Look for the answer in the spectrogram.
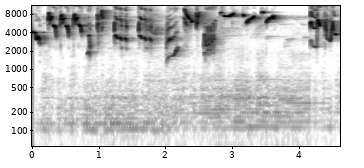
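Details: Orange-headed thrush in Sidoarjo, East Java, singing isian full song for tutoring contest birds: sharp high whistles, downslurs and chirps in short bursts over a steady low hum.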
